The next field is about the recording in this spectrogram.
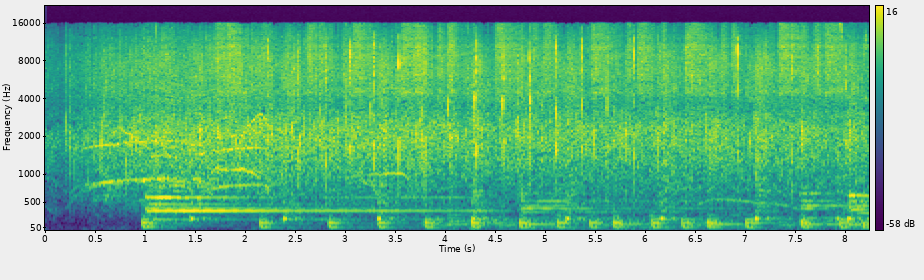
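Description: Audience applause and cheers welcome a storyteller on stage. The clapping is dense and steady, and after about a second a rhythmic musical bed with a low repeating bass line joins it and continues under the applause.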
